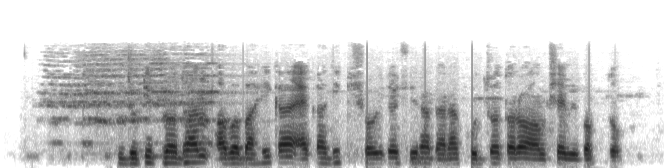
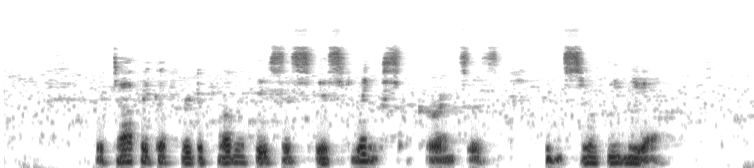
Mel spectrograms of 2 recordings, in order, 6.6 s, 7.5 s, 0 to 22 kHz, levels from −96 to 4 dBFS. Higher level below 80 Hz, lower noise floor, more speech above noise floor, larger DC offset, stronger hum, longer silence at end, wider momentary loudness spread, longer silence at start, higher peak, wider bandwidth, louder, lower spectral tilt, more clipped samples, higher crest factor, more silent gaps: about the same, -60 dBFS vs -62 dBFS; second, -44 dBFS vs -78 dBFS; second, 28 dB vs 58 dB; neither; neither; second, 0.45 s vs 1 s; about the same, 12 LU vs 10 LU; second, 0.45 s vs 0.95 s; about the same, -2 dBFS vs -2 dBFS; about the same, 7.2 kHz vs 7.2 kHz; first, -16 LUFS vs -20 LUFS; about the same, -7 dB/octave vs -7.5 dB/octave; neither; about the same, 16 dB vs 20 dB; neither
